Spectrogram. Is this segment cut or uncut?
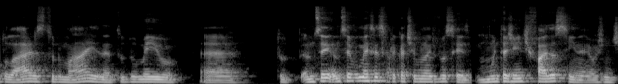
cut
